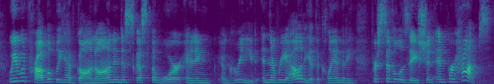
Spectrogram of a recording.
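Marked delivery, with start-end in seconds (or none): none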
